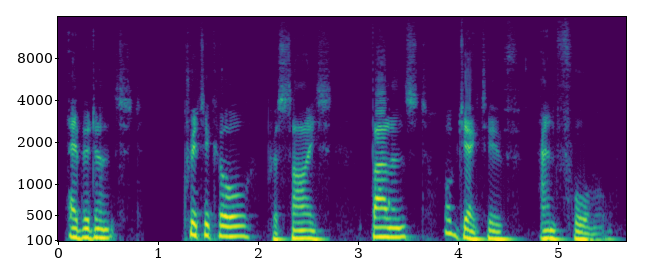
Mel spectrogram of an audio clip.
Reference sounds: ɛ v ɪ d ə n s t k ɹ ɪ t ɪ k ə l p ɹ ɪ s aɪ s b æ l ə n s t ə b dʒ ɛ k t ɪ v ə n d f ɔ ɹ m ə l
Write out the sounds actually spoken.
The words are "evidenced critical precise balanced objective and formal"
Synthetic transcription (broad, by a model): ɛ v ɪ d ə n s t k ɹ ɪ t ɪ k ə l p ɹ ɪ s aɪ s b æ l ə n s t ə b dʒ ɛ k t ɪ v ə n f ɔ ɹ m ə l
